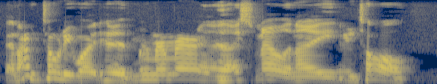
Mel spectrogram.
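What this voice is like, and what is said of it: Imitates another person's voice. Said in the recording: “why are you talking like that? You sound so different than what you normally sound like... doing a really spot-on impression”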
